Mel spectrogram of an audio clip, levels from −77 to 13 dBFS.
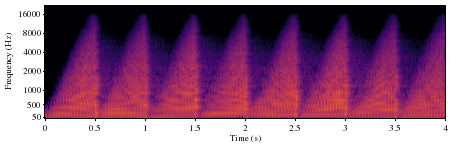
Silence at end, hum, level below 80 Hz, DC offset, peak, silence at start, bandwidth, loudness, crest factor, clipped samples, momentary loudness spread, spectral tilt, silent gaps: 0 s; none; -36 dBFS; under 0.1%; -2 dBFS; 0 s; 16 kHz; -22 LUFS; 20 dB; under 0.1%; 3 LU; -5 dB/octave; none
